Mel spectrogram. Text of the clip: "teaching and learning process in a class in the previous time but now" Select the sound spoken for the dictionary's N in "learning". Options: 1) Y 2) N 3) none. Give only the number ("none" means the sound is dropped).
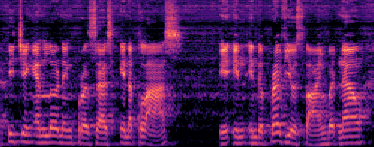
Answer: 2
